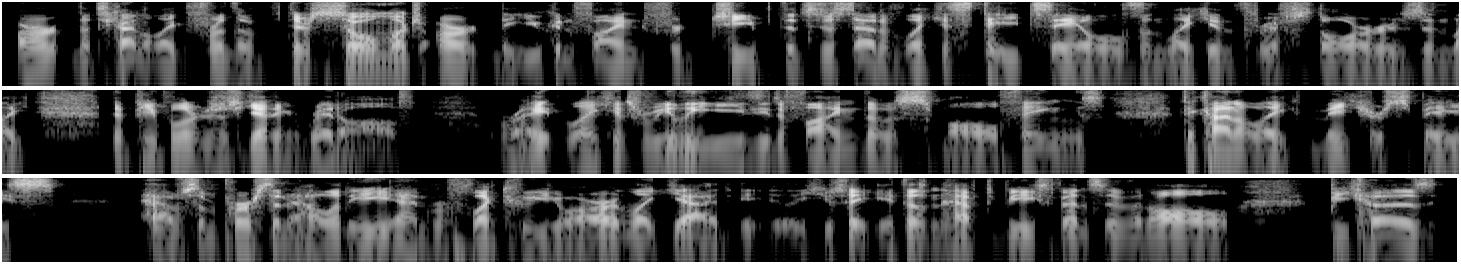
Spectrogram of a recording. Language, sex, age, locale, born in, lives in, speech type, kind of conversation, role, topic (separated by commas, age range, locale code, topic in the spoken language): English, male, 40-44, en-CA, Canada, Canada, conversation, unstructured, none, What budget-friendly ways have you found to make your kitchen refresh truly pop?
